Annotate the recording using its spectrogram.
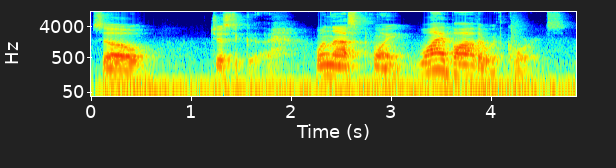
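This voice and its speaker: A man speaks at a very slow pace with big swings in loudness. Audible room echo surrounds the voice. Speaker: fiddle teacher. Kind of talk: tutorial. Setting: live-stream webinar. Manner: halting.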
